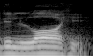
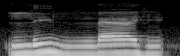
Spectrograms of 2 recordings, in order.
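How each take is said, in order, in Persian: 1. صدای L سنگین و پر است. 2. صدای L سبک و نازک است. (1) "نمیشه لله، لله نمیگیم" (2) "لفظ جلاله پر خونده نمیشه هر وقت که کسره باشه قبلش"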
